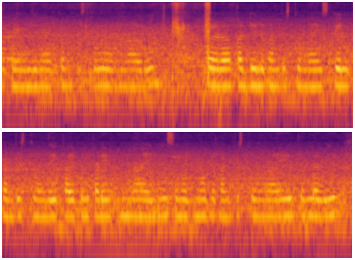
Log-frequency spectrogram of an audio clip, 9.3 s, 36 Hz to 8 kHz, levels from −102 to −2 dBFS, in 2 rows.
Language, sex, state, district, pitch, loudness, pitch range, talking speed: Telugu, female, Andhra Pradesh, Anantapur, 220 Hz, -20 LUFS, 215-225 Hz, 110 wpm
